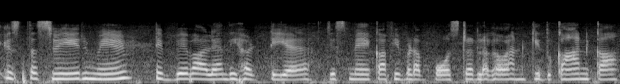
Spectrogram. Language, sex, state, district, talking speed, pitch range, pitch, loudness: Hindi, female, Punjab, Kapurthala, 165 wpm, 235-255 Hz, 240 Hz, -12 LUFS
